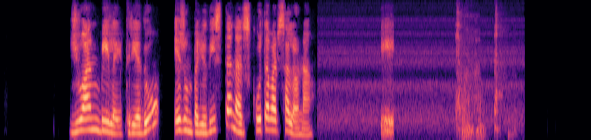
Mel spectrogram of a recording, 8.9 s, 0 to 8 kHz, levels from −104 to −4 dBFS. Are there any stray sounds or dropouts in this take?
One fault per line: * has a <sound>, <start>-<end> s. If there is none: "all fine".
* has a laugh, 5.7-5.9 s
* has a cough, 6.8-7.8 s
